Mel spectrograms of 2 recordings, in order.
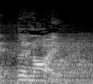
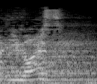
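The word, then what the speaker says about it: Illinois: American जो होते हैं ना, ये आर वर्ड हो गया, एस जैसे इलिनॉय, राइट फ्रॉम मैं कहा इलिनॉयस, कहता नो इलिनॉयस, एस is silent, तो मैं पहले काट दो उसको, क्यों रखा हुआ फालतू।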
